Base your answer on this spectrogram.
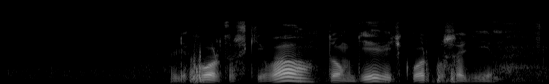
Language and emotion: Russian, neutral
